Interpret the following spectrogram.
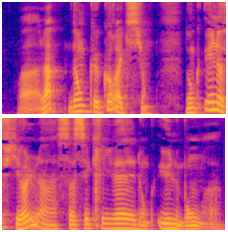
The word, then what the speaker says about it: fiole: Faut juste bien penser à mettre le i avant le o, pour que ça fasse io. Si vous mettez le i après le o, ça fait wa, ça aurait fait foile, hein.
